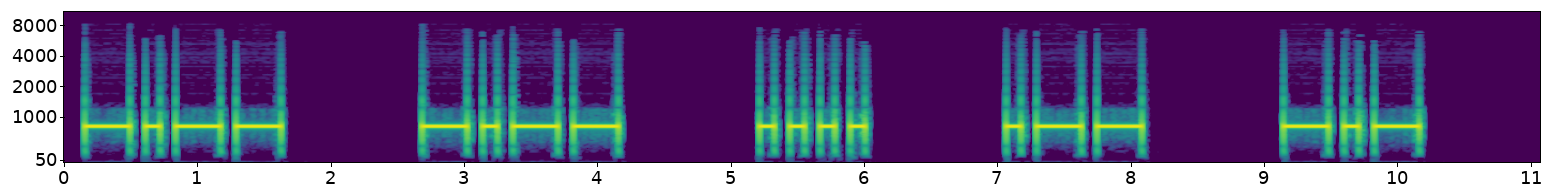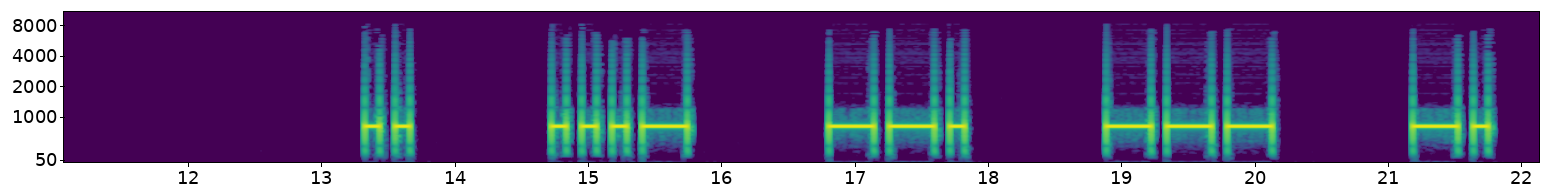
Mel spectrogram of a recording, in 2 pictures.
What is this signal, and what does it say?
Morse code, heard as a keyed tone, about 10 wpm, spaced as for 6 wpm, 800 Hz. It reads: YYHWK IVGON
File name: LEZIONI / 8 YJ45 / 8 Y ws 10wpm 3952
